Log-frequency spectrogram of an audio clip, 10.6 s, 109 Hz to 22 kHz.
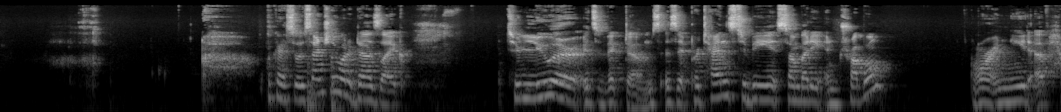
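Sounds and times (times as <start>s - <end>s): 
slurping sip of coffee: 0.5s - 1.8s
speech: 2.7s - 4.4s, 5.1s - 9.0s, 9.7s - 10.5s.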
